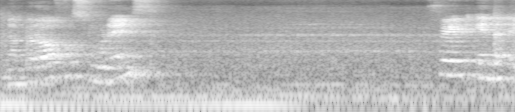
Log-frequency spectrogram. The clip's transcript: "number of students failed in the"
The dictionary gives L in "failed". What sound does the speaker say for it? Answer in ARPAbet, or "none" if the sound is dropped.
none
